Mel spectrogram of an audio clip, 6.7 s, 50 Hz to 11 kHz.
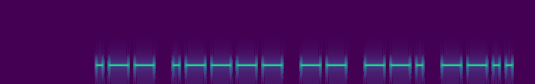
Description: Morse code, heard as a keyed tone, about 15 wpm, 700 Hz. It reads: W1MGZ
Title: USA Callsign DE Callsign - 5 Characters - 15wpm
